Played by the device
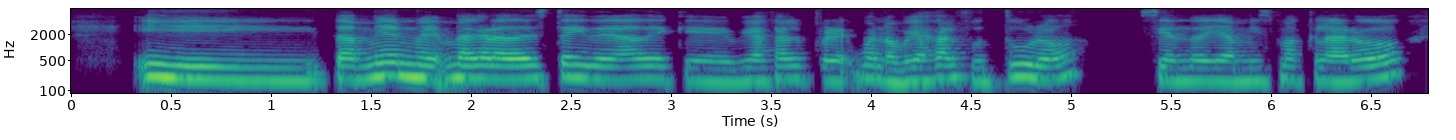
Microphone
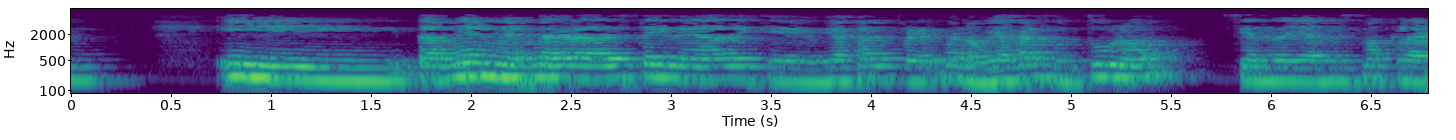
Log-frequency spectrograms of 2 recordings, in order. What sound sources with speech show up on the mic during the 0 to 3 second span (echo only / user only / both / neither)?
echo only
